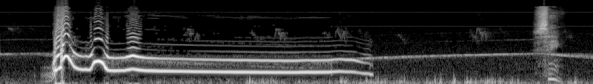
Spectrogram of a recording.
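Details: Female Pembroke Welsh Corgi taught to howl on command, answering her owner's request to sing: two quick yodelling rises, then one long level tonal howl slowly falling, ending abruptly; faint background hum.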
